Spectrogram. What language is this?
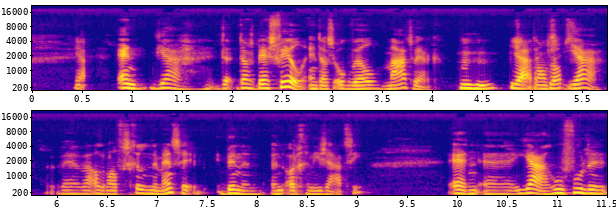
Dutch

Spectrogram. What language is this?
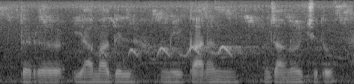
Marathi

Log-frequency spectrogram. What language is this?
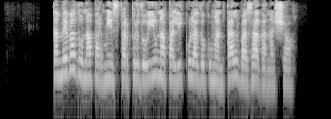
Catalan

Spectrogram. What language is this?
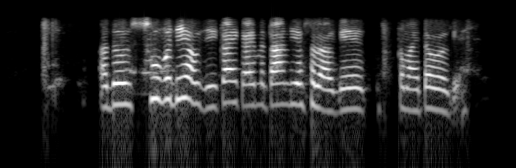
Manipuri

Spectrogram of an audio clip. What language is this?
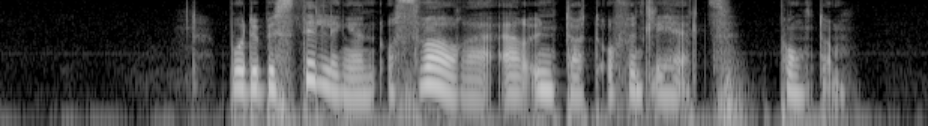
Norwegian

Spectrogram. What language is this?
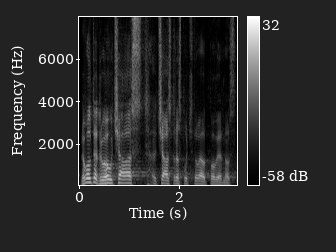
Czech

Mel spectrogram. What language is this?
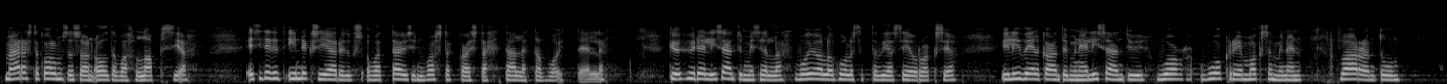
Finnish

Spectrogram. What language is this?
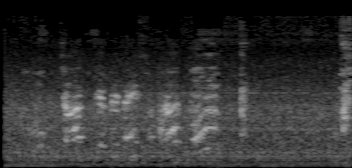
Pashto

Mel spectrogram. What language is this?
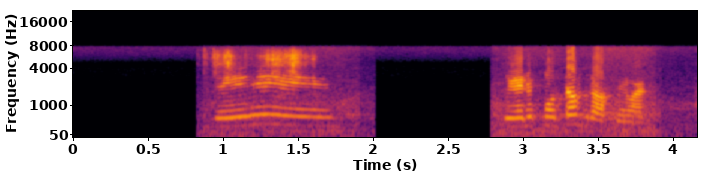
Kannada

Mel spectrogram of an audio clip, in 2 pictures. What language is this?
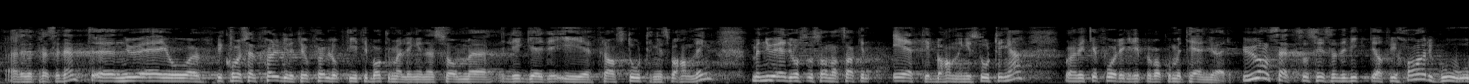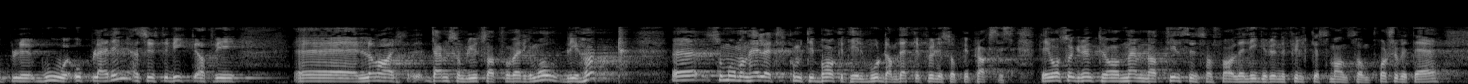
Norwegian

